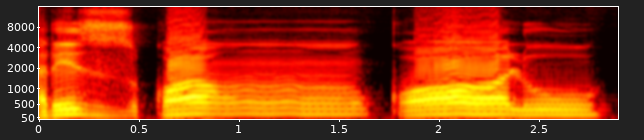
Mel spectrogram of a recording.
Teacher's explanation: Sehingga misalkan ban itu sama dengan ketika kita tulis dengan ba nun sukun maka dinamakan nun sukun dan tanwin. Maka samarkanlah suara nunnya kepada huruf qof.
